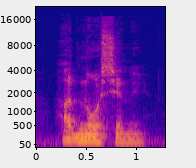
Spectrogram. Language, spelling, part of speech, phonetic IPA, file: Belarusian, адносіны, noun, [adˈnosʲinɨ], Be-адносіны.ogg
- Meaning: relationship, terms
